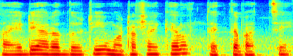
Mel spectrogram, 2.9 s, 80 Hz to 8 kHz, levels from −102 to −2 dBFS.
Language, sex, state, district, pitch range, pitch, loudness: Bengali, male, Assam, Hailakandi, 145-160 Hz, 150 Hz, -16 LUFS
